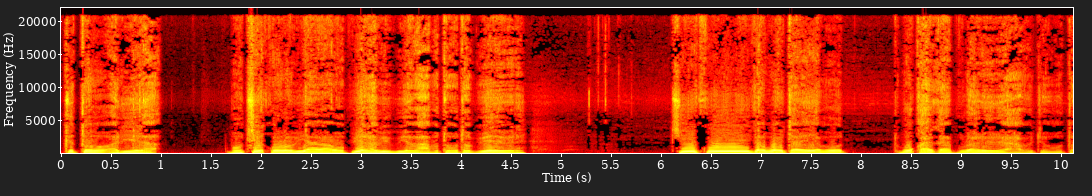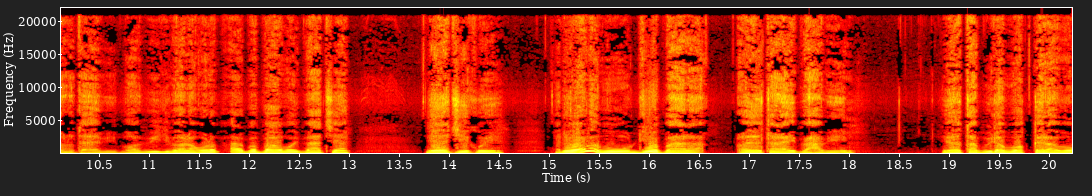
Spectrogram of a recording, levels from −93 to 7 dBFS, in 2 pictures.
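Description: Repeated lossy re-encoding, likely around five passes through MP3 at roughly 96 kbit/s, gives this speech recording generation loss throughout: swirly, hollow, smeared tone and softened consonant attacks.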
